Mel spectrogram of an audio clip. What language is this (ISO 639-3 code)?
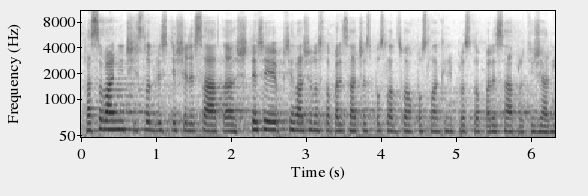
ces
